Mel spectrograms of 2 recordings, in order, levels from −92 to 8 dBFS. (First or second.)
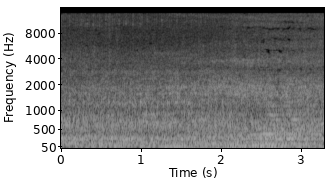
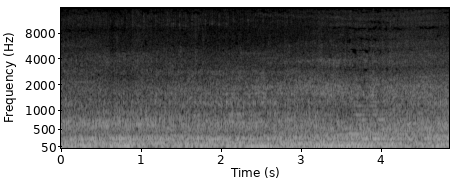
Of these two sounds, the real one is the second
